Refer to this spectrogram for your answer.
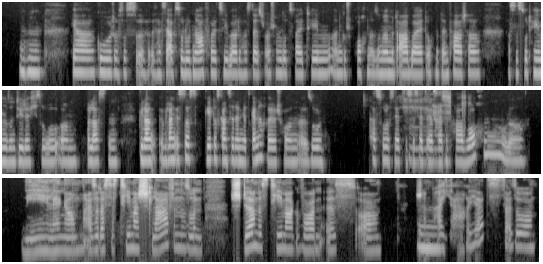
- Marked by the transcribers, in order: static; fan; unintelligible speech
- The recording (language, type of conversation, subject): German, advice, Wie erlebst du deine Schlaflosigkeit und das ständige Grübeln über die Arbeit?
